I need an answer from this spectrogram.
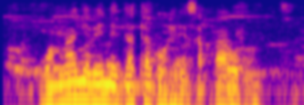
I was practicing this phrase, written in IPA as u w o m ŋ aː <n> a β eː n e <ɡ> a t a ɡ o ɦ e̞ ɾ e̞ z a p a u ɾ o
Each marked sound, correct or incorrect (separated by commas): incorrect, incorrect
